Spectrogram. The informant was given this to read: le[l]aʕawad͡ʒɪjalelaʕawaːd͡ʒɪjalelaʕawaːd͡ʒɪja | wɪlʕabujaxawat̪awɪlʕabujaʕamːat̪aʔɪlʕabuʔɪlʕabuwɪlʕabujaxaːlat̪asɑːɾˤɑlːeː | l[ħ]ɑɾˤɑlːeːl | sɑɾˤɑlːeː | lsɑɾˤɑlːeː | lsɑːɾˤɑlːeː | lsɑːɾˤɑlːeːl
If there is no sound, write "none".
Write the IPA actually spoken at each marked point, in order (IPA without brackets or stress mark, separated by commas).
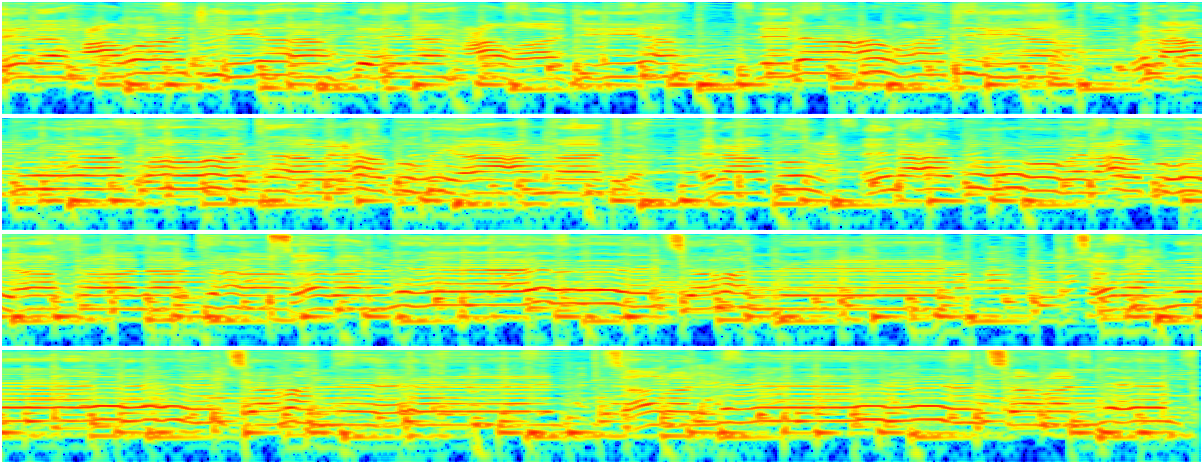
l, s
